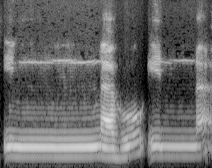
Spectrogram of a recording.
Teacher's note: nun tasdid itu hukumnya pasti ghunah. Kita tahan lebih lama ya. Dan suara juga masuk hidung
